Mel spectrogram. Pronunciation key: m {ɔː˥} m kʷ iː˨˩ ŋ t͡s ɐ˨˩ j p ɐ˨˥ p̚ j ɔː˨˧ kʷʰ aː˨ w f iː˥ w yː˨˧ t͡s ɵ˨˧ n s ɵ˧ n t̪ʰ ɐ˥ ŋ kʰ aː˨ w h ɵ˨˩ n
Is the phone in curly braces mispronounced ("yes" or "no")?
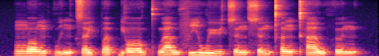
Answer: yes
